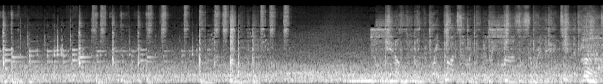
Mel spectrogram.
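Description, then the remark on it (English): Steady, loud road traffic rumble with deep engine drone from trucks driving, one behind and one slow one in front, with scattered sharp clicks and rattles and muffled voice-like sounds mixed in; the roar swells slightly in the second half. “Alright, this truck behind me is going, the truck in front of me is going too slow, and it's time to go.”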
